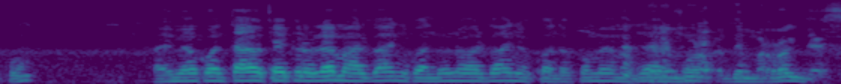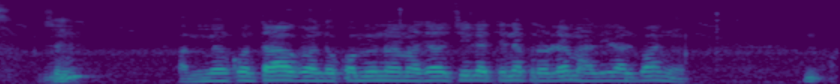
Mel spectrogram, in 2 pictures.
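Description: An elderly man hums a tune close by.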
